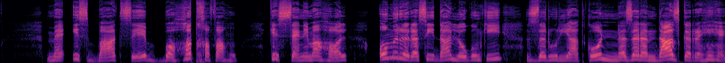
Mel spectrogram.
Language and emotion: Urdu, angry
